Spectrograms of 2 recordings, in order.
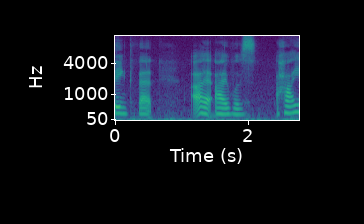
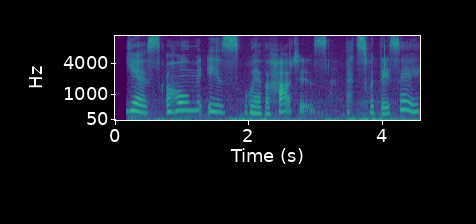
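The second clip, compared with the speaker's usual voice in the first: clumsy, bad, put-on French accent; 3 semitones higher, 4 dB quieter than usual. Speaking in character to fellow travelers, bad French accent. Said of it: "Can you tell I can't fucking do a French accent?".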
